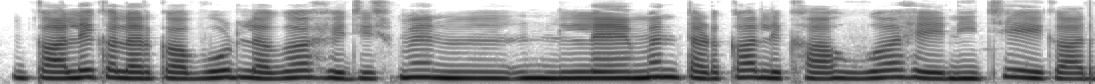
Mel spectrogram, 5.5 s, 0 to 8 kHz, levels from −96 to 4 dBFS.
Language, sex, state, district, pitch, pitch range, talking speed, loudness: Hindi, female, Chhattisgarh, Raipur, 225 Hz, 215-240 Hz, 175 wpm, -11 LUFS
